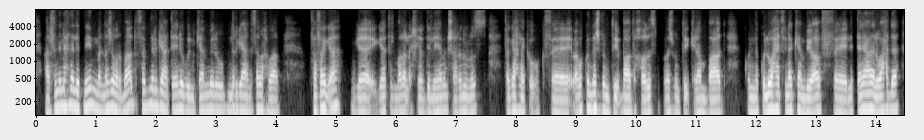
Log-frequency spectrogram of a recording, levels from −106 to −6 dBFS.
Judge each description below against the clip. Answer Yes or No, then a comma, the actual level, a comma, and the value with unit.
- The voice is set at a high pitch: No, low, 125 Hz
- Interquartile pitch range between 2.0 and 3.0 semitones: Yes, narrow, 2.5 semitones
